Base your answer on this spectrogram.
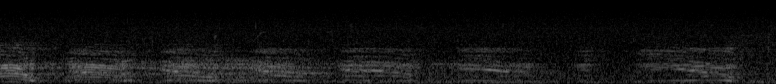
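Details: Red deer during the rut, with deer activity at its peak: a run of drawn-out, moaning, strongly harmonic calls, several overlapping, roughly one a second, rising and falling slightly in pitch over a steady outdoor hiss.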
